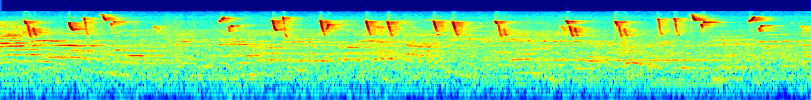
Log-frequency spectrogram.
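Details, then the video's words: Wild saffron finch (canário-da-terra) singing in nature: a steady series of short, bright, high downslurred chips, repeated roughly every half second with brief pauses, over a soft, constant background hiss. "CANÁRIO DA TERRA NA NATUREZA"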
